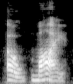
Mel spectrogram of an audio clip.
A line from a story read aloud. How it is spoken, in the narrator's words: he sighed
